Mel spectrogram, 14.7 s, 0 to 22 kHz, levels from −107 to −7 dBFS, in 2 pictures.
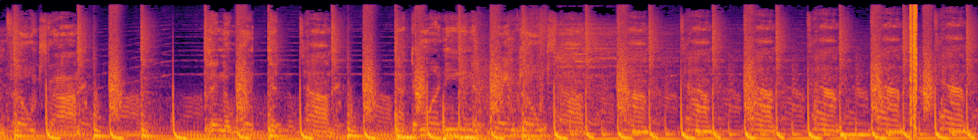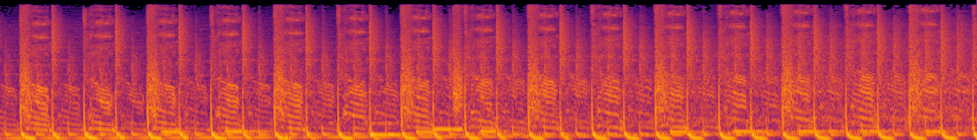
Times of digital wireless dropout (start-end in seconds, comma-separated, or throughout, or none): none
